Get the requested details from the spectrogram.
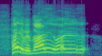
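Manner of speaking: very high-pitched, loud, keyed-up, wired comic delivery. Imitating the comedian's old high-energy pacing style: John Mulaney impression. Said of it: "he'd be pacing and".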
